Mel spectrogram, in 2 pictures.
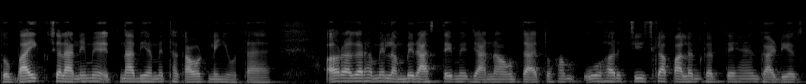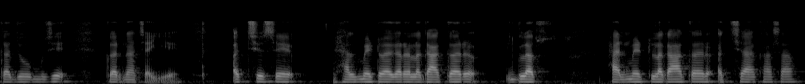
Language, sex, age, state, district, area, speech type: Hindi, male, 18-30, Uttar Pradesh, Varanasi, rural, spontaneous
